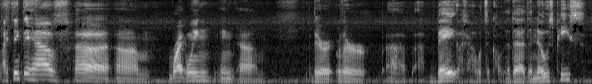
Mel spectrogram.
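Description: A man with a fairly low, slightly mellow voice talks through his flying wing RC kit, picking up parts as he goes. It's a casual, meandering walkaround with lots of ums, and a bit of hiss or hum is audible.

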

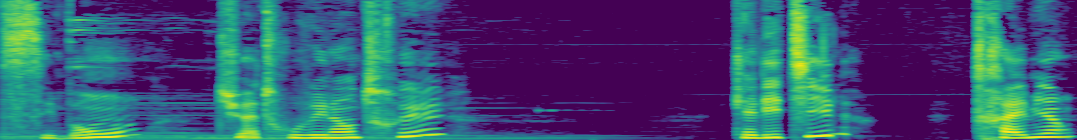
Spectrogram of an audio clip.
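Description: A woman teaching a phonics lesson to children, patient and encouraging, spelling out sounds slowly. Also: a little high, lively intonation, creaky, warm tone, faint music behind.

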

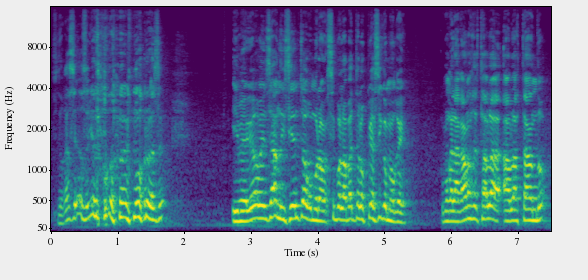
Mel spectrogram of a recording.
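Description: A young Cuban man with a Cuban accent, telling stories in a casual chat. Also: high voice. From Cuba. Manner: animated, rapid storytelling. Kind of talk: casual storytelling.

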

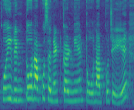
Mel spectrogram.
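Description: A woman's voice: high-pitched, fairly quick, a bit bright, soft background music. A young woman hosting a tech video, walking viewers through phone settings step by step in a friendly tone.

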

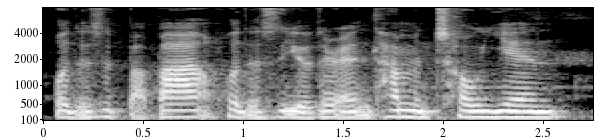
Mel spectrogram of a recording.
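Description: A woman teaching English vocabulary, spelling out letters and repeating each word slowly, with soft whispered asides. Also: deep voice, little pitch movement, vocal fry, slight background noise. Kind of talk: phonics lesson.

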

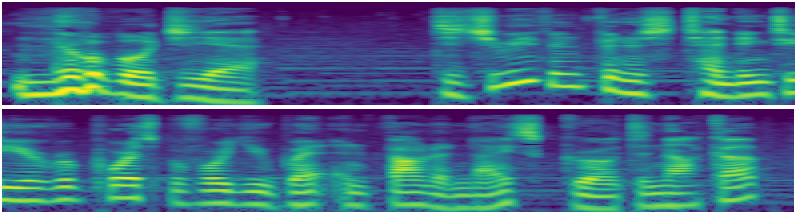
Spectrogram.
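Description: A man's voice: mid-range voice, very animated, normal speed, darkish tone, soft background music, pitched above the performer's own voice, close to an everyday voice. A man voicing a mocking, chortling male official in a storybook reading. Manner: teasing, mocking.

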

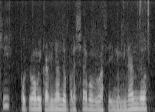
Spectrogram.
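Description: A man's voice: medium pitch, steady tone, racing, dark tone. A middle-aged man with an Argentine accent, chatting casually as he hosts an outdoor night exploration vlog.

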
